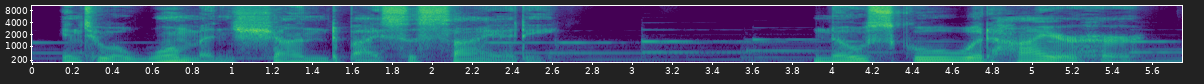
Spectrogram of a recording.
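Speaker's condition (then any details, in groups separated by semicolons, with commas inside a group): No condition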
